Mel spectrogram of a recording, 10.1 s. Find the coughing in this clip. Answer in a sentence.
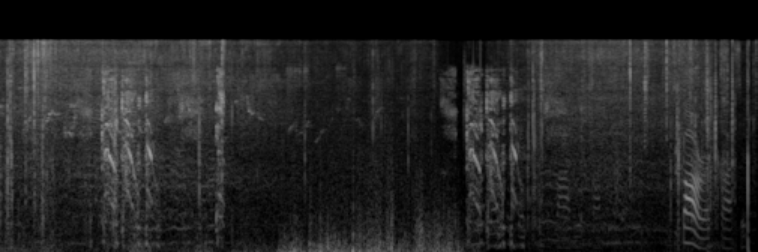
You can hear the coughing from 1.1 to 3.0 s and from 5.9 to 7.8 s.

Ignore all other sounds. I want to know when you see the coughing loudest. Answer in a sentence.
The loudest moment of the coughing is at 2 seconds.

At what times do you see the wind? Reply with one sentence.
You can hear the wind from 0.0 to 6.5 s.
